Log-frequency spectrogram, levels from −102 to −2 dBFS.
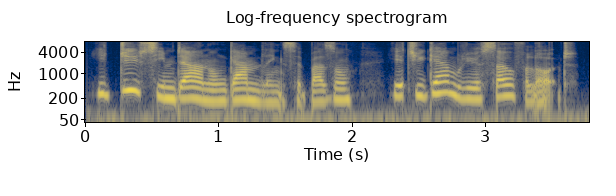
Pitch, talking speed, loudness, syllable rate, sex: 210 Hz, 220 wpm, -19 LUFS, 5.3 syllables/s, female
